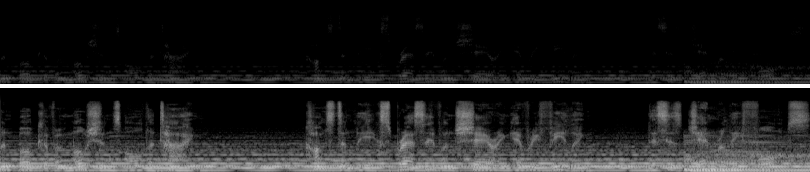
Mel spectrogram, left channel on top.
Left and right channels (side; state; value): left; quieter; 32.4 dB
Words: book of emotions all the time, constantly expressive and sharing every feeling. This is generally false.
